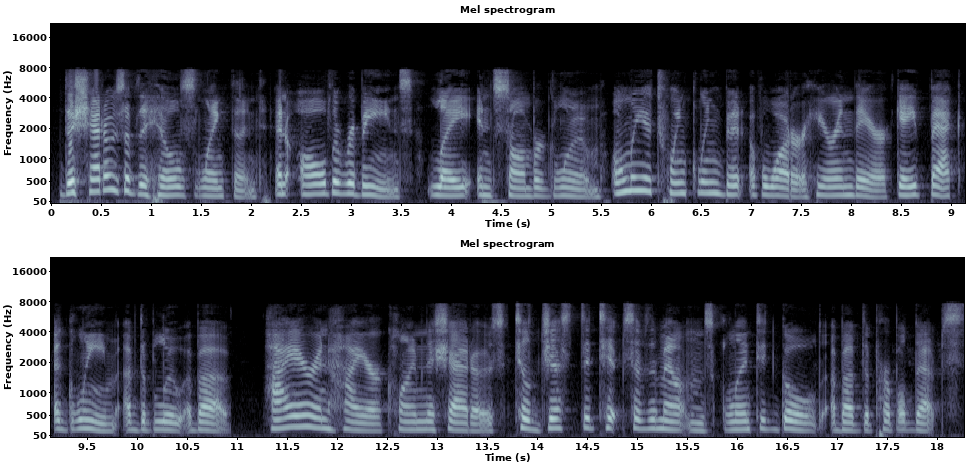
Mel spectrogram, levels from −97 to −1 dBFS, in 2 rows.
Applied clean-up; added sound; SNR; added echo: none; none; none; none.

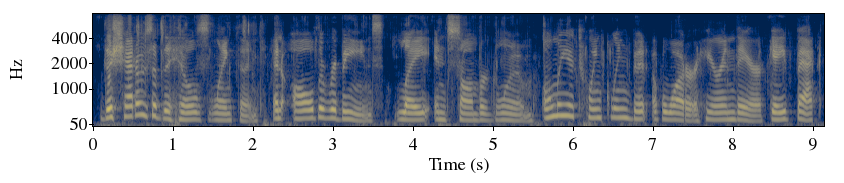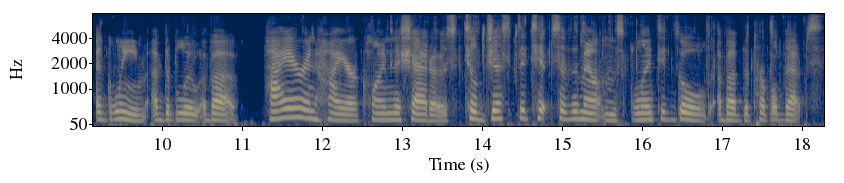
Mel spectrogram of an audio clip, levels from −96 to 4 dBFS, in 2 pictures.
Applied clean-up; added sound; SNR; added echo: neural mask model Resemble Enhance denoiser.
